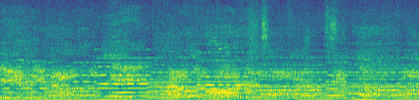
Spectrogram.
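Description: Choral music: a choir singing slow, sustained chords over a bass line, the held notes changing every second or two.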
